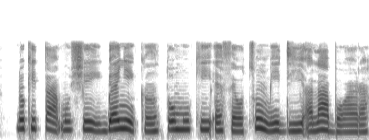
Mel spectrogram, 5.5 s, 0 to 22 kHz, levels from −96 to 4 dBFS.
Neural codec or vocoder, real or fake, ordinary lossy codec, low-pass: none; real; none; 7.2 kHz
